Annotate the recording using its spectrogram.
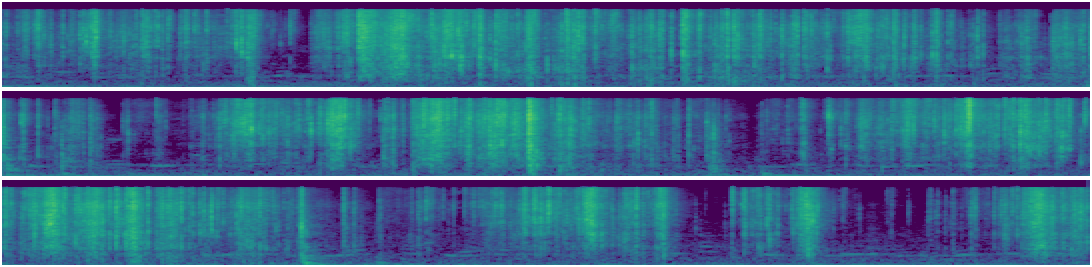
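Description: Foil wrappers crinkle and tear as packs are ripped open.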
